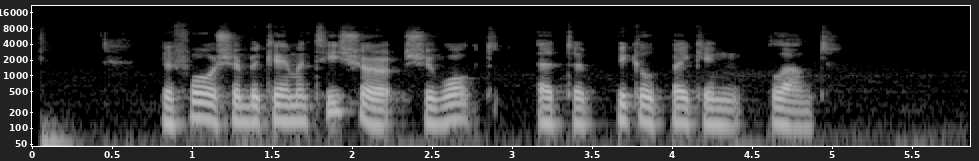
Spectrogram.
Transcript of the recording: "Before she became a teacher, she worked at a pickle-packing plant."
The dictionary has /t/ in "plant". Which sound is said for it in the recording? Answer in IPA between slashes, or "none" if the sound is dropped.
/t/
